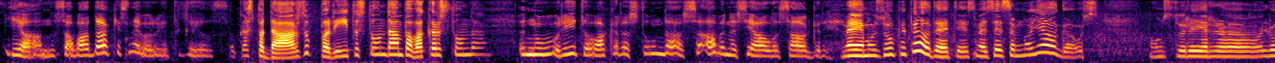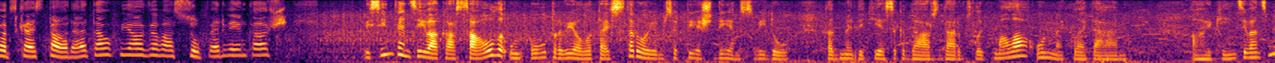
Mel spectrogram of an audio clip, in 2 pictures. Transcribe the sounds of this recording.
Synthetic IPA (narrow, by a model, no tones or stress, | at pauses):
jaːnusaʋaːd̪aːkesneʋaɾuiɛt̪zilˠsukaspad̪aːɾzupaɾiːt̪ɐst̪und̪aːmpavakaɾst̪und̪aːm | nuɾiːt̪avakaɾast̪und̪aːsavɐnesjaːlˠɐsaɡɾimɛjɐmuzupʲipilˠd̪ɛːt̪iɛsmesesamnuɔjalˠɡaws | mumst̪uɾɪɾlʲuɔɪ̥skajst̪ʲpɛlˠd̪æːt̪awjalˠɡaʋaːsupʲɛɾviɛŋkaːɾʃ | visint̪ensiːvaːkaːsawlˠɛʔunulˠt̪ɾaviɔlˠɛt̪ajsːt̪aɾuɔjumsiɾt̪iɛʃid̪iɛnɨsvid̪uːt̪ad̪med̪icʲiɛsakad̪aːɾsd̪aɾbu̥slˠik̚t̪malˠaːʔunmɛklˠɛːt̪æːnu | ajkʲint̪sʲivans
